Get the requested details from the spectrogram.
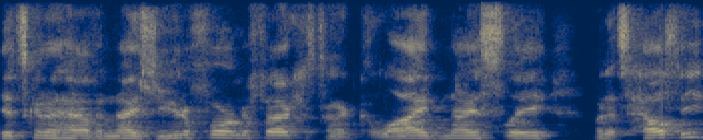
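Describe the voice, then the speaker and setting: A man speaks at a moderate pace with fairly even intonation. His voice is somewhat breathy. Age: 60s. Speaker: chiropractor. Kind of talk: tutorial.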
